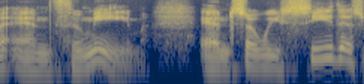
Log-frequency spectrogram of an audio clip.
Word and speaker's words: Thummim: In the Old Testament, the high priest had a couple of objects that were known as the Urim and Thummim, or as Americans say, the Urim and Thummim.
